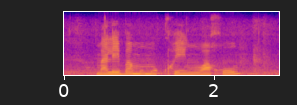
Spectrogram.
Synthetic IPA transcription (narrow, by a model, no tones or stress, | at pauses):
malɪbamomʊq͡χʰweŋ̩waχʊ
